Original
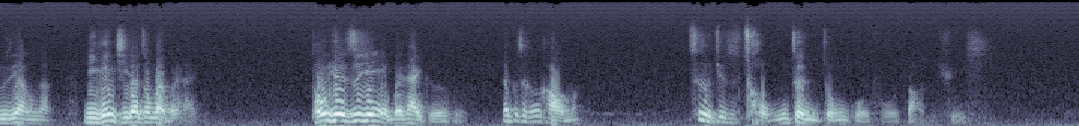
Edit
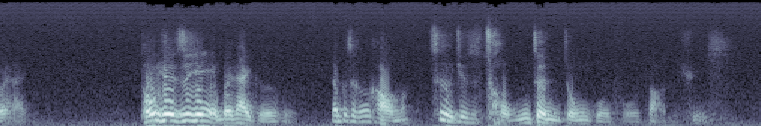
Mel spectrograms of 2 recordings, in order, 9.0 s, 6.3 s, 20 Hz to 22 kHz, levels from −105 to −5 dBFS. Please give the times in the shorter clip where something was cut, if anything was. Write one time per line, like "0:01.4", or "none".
0:03.5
